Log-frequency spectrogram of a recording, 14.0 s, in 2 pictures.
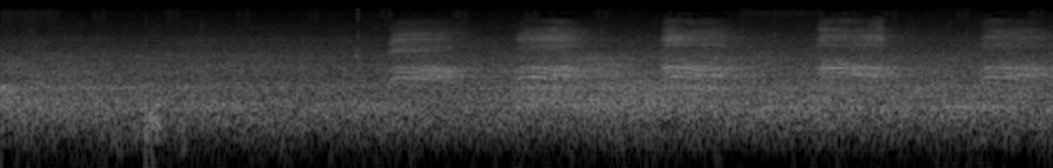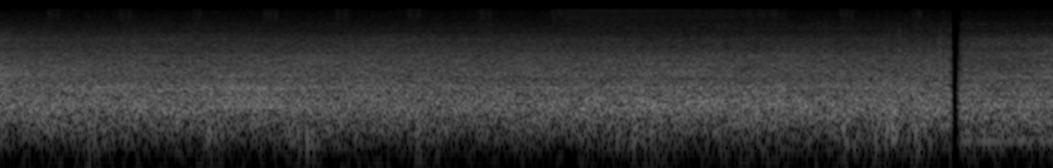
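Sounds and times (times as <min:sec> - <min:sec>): aircraft noise hiss: 0:00.0 - 0:14.0
bird cawing: 0:02.6 - 0:07.2.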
